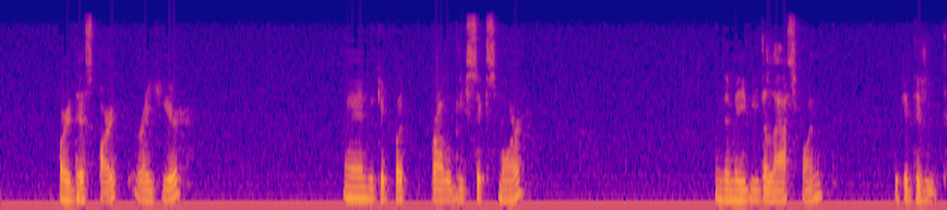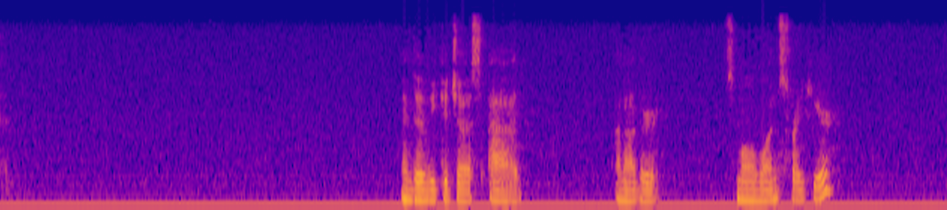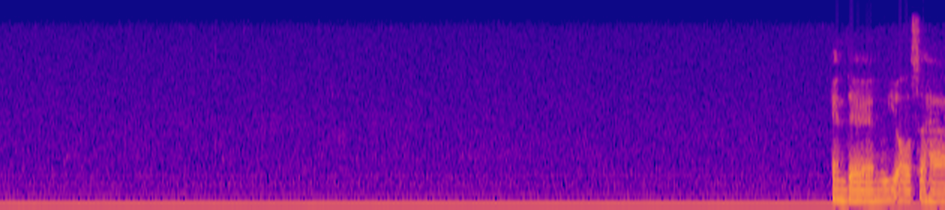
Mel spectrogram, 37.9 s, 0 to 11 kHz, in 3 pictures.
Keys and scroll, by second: 5.7 6, 6.8-7.8 typing, 8.9 Escape, 9.1 Escape, 12.1 Delete, 12.5-14.7 typing, 27.5-35.1 typing, 28.6 Escape.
